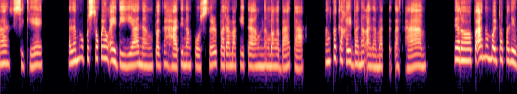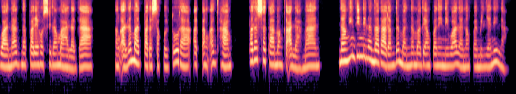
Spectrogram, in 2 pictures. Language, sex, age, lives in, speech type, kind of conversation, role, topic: Filipino, female, 30-34, Philippines, read, expert-assistant, asker, Paano kaya natin mapapagsama ang tradisyonal na kwento ng mga ninuno at modernong agham para mas maintindihan ang pinagmulan ng mga bulkan?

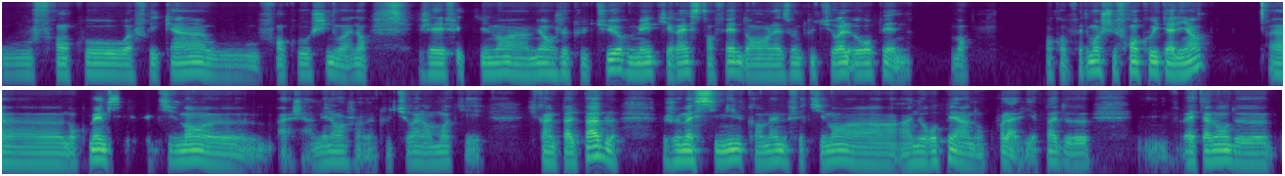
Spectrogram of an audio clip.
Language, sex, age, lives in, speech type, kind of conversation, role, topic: French, male, 50-54, France, conversation, podcast, guest, En quoi ton identité est-elle un mélange de plusieurs cultures ?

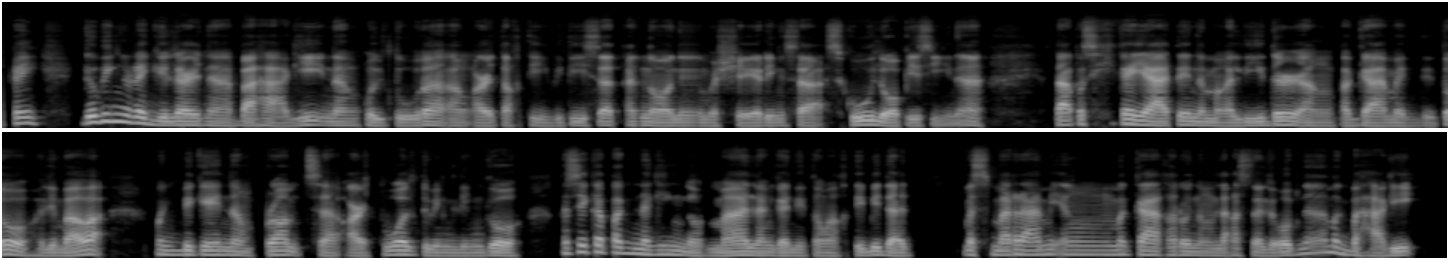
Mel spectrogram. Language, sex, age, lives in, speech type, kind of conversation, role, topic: Filipino, male, 35-39, Philippines, read, expert-assistant, expert, Paano makakatulong ang pag-unawa sa ebolusyon sa pagharap ko sa pagbabago sa buhay?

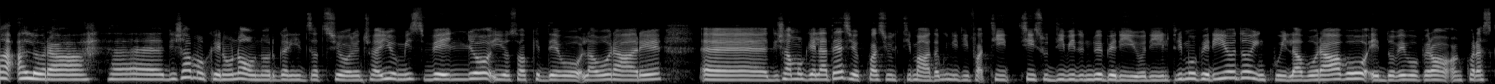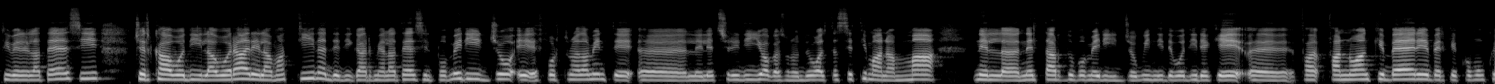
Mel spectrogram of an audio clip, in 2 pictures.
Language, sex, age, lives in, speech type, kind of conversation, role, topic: Italian, female, 25-29, Italy, conversation, advice, user, Come posso gestire l’affaticamento mentale e fisico e ritrovare chiarezza e concentrazione?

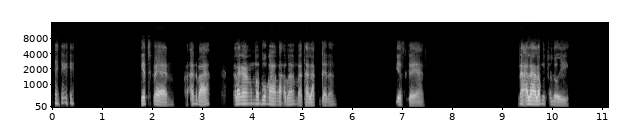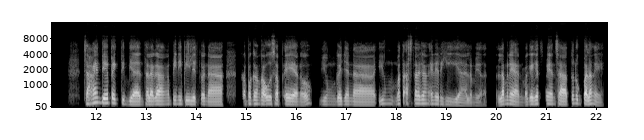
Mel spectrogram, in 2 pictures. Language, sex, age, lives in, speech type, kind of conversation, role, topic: Filipino, male, 30-34, Philippines, conversation, unstructured, none, Paano mo nilulutas ang hindi pagkakaunawaan sa kaibigan at ano ang ginagawa mo kapag may away sa pamilya?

